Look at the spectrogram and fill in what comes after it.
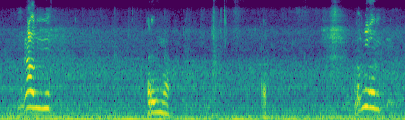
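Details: Old hungry stray cat at a doorstep, begging for food and unafraid: three drawn-out, arched meows, rising then falling, spaced a few seconds apart over a low steady hum and faint background noise.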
